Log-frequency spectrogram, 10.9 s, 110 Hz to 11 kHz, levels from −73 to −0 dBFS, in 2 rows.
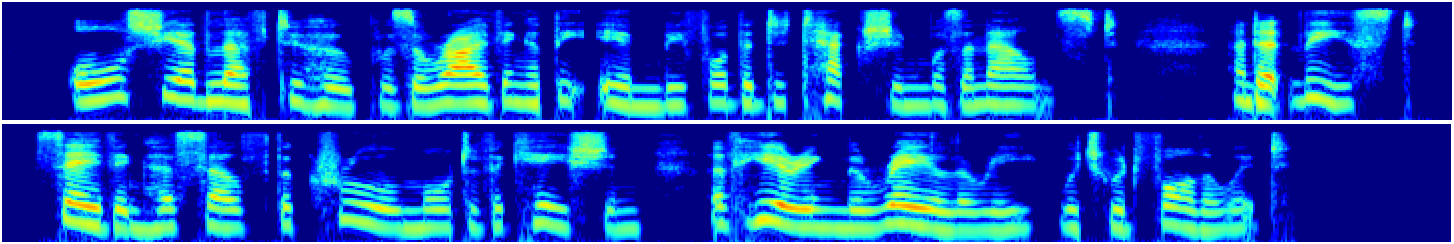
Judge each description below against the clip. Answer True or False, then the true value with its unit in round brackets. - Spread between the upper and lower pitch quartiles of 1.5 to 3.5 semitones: True (2.5 semitones)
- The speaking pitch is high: True (210 Hz)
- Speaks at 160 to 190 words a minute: True (175 wpm)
